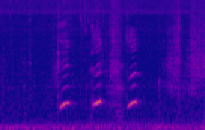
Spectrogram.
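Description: Water pours from a jug into a pot.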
